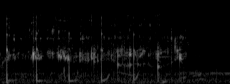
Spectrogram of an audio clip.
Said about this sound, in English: let's pour the wine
